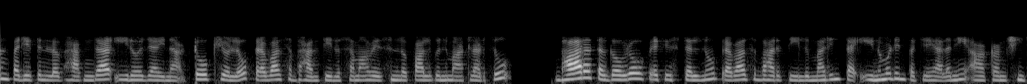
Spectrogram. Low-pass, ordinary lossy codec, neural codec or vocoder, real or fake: 3.6 kHz; none; codec, 16 kHz, 0.8 kbps, ZipCodec; fake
